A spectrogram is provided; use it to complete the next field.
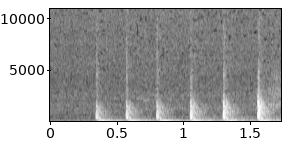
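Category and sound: impact, knuckles knocking on wood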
